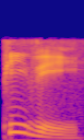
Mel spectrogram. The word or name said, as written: peavey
